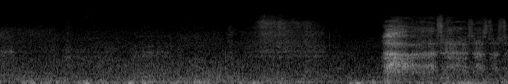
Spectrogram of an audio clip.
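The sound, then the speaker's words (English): Sea waves rush and hiss over a steady, rumbling wind at the beach on a cold, rainy July day, with a louder surge of surf washing in toward the end. The wind buffets the microphone. “A cold July Day by the Sea”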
